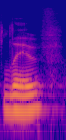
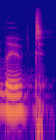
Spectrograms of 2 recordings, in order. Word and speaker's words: Liv: My name is Liv, not LIVt. T is silent, just in case you read anything confused.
